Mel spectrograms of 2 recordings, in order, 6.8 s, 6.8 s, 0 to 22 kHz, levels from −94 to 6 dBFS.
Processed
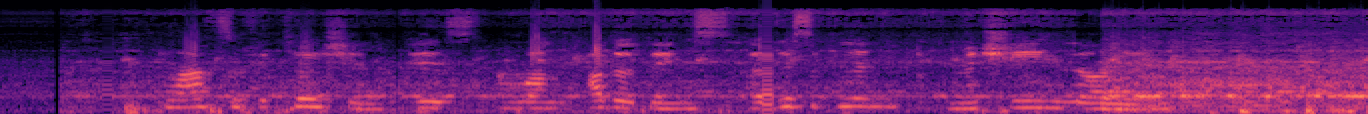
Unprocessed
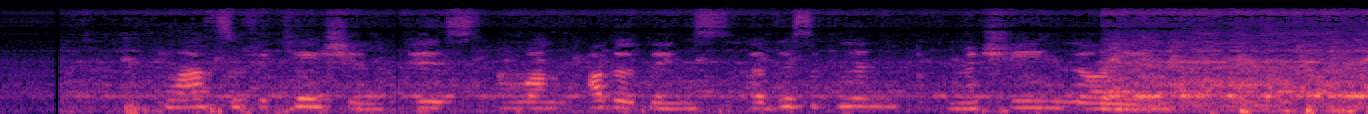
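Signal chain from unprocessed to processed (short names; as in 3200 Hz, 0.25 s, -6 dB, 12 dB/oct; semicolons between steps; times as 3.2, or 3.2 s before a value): hard clip -17.5 dBFS, distortion -22 dB; 2.65–5.38 resonant high shelf 2200 Hz +8 dB, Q 1.5; stuck buffer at 0.51/3.81, samples 256, times 8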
